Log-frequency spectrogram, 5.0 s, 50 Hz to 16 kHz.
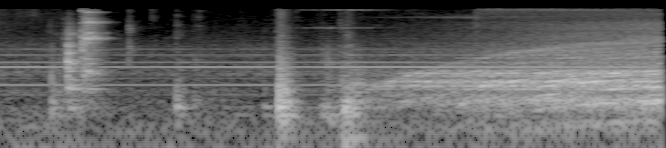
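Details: Light boring pass in the molten plastic lawn mower bearing seat, Wohlhaupter UPA5 head on a Thiel Duplex 158 mill, fixed diameter, quill auto feed 0.12 mm/rev: a few light taps, then a smooth, even cutting hiss builds and holds steady; clean cut.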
